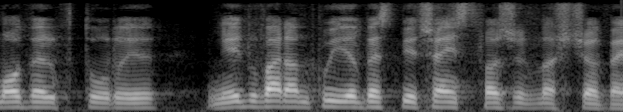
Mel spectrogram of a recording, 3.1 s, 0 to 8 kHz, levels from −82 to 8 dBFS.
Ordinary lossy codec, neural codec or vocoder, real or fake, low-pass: MP3, 64 kbps; codec, 16 kHz, 1 kbps, FunCodec, trained on LibriTTS, 50 frames a second; fake; 7.2 kHz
